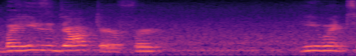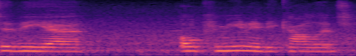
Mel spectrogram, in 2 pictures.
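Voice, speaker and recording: Noticeable background noise accompanies speech at a fairly slow pace. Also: woman. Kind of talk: improvised comedic monologue. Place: home room.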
